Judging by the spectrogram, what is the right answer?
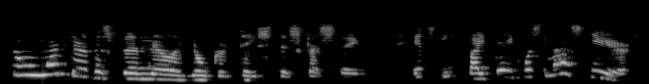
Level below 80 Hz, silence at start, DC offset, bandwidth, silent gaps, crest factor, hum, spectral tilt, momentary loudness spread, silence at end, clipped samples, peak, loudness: under -90 dBFS; 0.15 s; under 0.1%; 7 kHz; 3.73-3.85 s; 16 dB; none; -3.5 dB/octave; 13 LU; 0.2 s; under 0.1%; -12 dBFS; -27 LUFS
